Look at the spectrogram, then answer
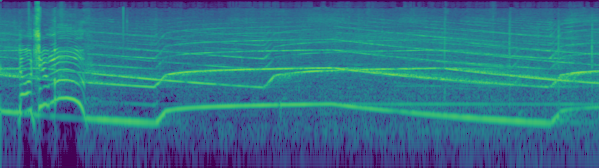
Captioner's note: sirens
